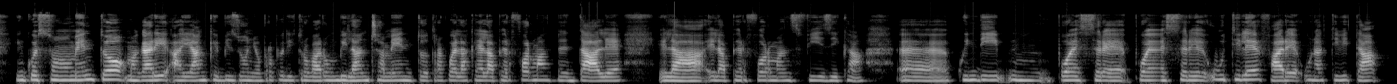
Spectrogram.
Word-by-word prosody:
in 200 - -2
questo 205 +1 0
momento 210 +2 +3
magari 190 +1 +6
hai 185 -2 0
anche 190 +2 +2
bisogno 190 -1 -4
proprio 195 +2 -9
di 185 -1 -5
trovare 185 -1 -2
un 190 0 -1
bilanciamento 185 0 -1
tra 180 0 -8
quella 185 -1 0
che 185 +1 -9
è - - +3
la 180 -1 +2
performance 195 +2 -3
mentale 175 0 +4 0.3
e - - -5
la 170 -2 +5
e 190 - -6
la 180 -1 -1
performance 185 -1 -6
fisica, 175 -4 -5 0.3
ehm, 180 -1 -1
quindi, 200 0 -3
mhmm, 190 -5 -4
può 195 0 +1
essere 185 -2 0
può 200 - -4
essere 190 0 0
utile 220 +3 -1
fare 180 -3 +3
un'attività 185 -2 -2
185 Hz, 150 wpm, -23 LUFS, 180-195 Hz, 0.3 s, magari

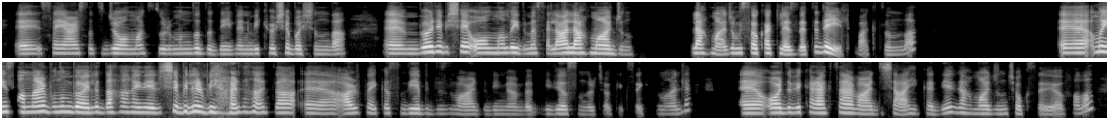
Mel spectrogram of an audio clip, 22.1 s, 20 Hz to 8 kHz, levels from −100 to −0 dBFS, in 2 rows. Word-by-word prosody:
eee, 190 +1 -2
seyyar 200 0 -2
satıcı 200 0 -5
olmak 195 +1 -6
durumunda 195 +2 -7
da 180 -3 -11
değil, 175 +1 -10
hani, 185 -1 -10
bir 190 - -6
köşe 205 +1 -7
başında, 175 -2 -7 0.4
emm, 195 0 -1
"Böyle 260 +3 +7
bir 240 - -10
şey 255 +2 +3
olmalıydı." 215 -1 +1
Mesela 205 0 +2
lahmacun. 200 -6 +4 0.6
Lahmacun 205 -2 +2
bir 210 - -3
sokak 210 0 +1
lezzeti 165 +8 -1
değil 250 - +7
baktığında. 160 - -13 1.4
Eee, 220 0 +4
ama 275 +2 +4
insanlar 260 0 +4
bunun, 255 +1 -4
böyle, 240 -1 +3
daha, 250 +2 -1
hani, 235 -1 -1
erişebilir 255 +4 +3
bir 250 - 0
yerde 220 +3 +2
hatta, 225 -2 -2
eee, 210 - -5 0.2
"Avrupa 200 +3 -3
Yakası" 205 0 -12
diye 200 -1 -4
bir 195 -3 -23
dizi 185 0 -26
vardı, 165 -1 -12
bilmiyorum 165 -1 -18
b 165 - -12
biliyorsundur 180 -3 -10
çok - - -24
yüksek - - -22
ihtimalle. 180 - -17 0.5
Eee, 205 0 +3
orada 225 +2 +1
bir 235 - 0
karakter 215 -1 0
vardı 180 0 -4
"Şahika" 180 -3 -7
diye, 235 +3 -7
lahmacunu 185 -3 -8
çok 180 -2 -12
seviyor, 80 0 -13
falan. 320 - -12
200 Hz, 160 wpm, -22 LUFS, 185-225 Hz, 1.4 s, Böyle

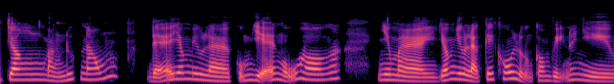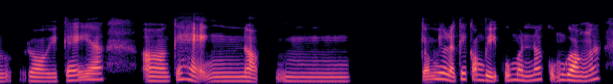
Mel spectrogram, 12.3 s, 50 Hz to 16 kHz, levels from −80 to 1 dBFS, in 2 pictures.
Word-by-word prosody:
chân 235 0 +2
bằng 195 -2 -2
nước 250 +5 -5
nóng 260 +10 -1 0.3
để, - - +3
giống 275 0 +1
như 255 -2 0
là, 195 -5 +4
cũng 225 +1 -5
dễ - - +5
ngủ 235 +3 -1
hơn 240 +1 +3
á. 285 - -2 0.4
Nhưng 235 -1 0
mà, 185 -4 +6
giống 175 +9 +1
như 255 - +2
là, 185 - +5
cái 255 - -1
khối 280 +1 +1
lượng - - -3
công 200 0 -4
việc 185 -3 -2
nó 235 - -4
nhiều, 175 -7 -2 0.2
rồi 175 -2 -2
cái 210 - 0
á, 125 0 +1 0.4
ờ, 185 -1 +1
cái - - -3
hạn 185 -4 0
nộp, 180 - +2
ừm 175 -1 -8 0.7
giống - - -1
như 270 -2 +2
là, 195 - +3
cái 260 - -2
công 235 -2 -1
việc 195 -3 +2
của - - -4
mình 220 -4 -2
nó 240 +2 -1
cũng 230 0 -5
gần 195 -3 +5
á, 245 +5 -3
210 Hz, 220 wpm, -24 LUFS, 180-245 Hz, 0.7 s, mà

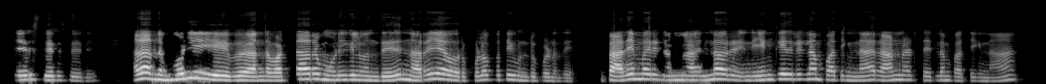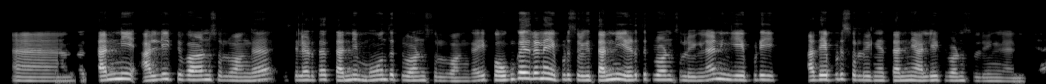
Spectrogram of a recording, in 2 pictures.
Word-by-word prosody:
சரி, 210 +2 +1
சரி, 200 0 0
சரி. 165 -3 -12 0.4
அதான் 265 +5 +8
அந்த 225 -1 +4
மொழி 255 +5 +5 0.4
வ - - 0 0.2
அந்த 185 +1 -1
வட்டார 245 +7 +4
மொழிகள் 210 +1 -1
வந்து 185 -1 0 0.2
நெறைய 230 +8 +2 0.2
ஒரு 185 -1 -3
குழப்பத்தை 215 +2 -5
உண்டு 180 -1 -8
பண்ணுது. 160 -3 -12 0.3
இப்ப - - -5
அதேமாரி 240 +2 +2
நம்ம 200 +1 -2 0.2
இன்ன 220 +5 0
ஒரு 220 -2 -2 0.3
எங்க 225 +2 -5
இதல 235 0 -1
எல்லாம் 245 -1 -1
பார்த்தீங்கன்னா, 195 -2 -4
ராம்நாடு் 210 +2 -4
சைட்லாம் 195 +1 -10
பார்த்தீங்கன்னா, 165 -2 -14 0.6
அ - - -4 0.5
அந்த 170 0 -16 0.2
தண்ணீ 250 +6 +4 0.2
அள்ளிட்டுவான்னு 220 -1 0
சொல்லுவாங்க. 180 -2 -6 0.4
சில 200 0 -6
இடத்தல 220 +2 -5
தண்ணீ 210 +4 -1
மோந்துட்டுவான்னு 200 -3 -3
சொல்லுவாங்க. 160 -2 -10
இப்ப 200 -1 +1
உங்க 235 +4 -5
இதிலலாம் 270 -3 +3
எப்பிடி 225 +1 -7
சொல்லு 200 -1 -1
தண்ணீ 230 +5 +3
எடுத்துட்டுவான்னு 215 -1 -4
சொல்லுவீங்களா? 190 +4 -4
நீங்க 220 -3 -2
எப்பிடி? 210 +1 -3 0.4
அத 200 - -6
எப்பிடி 230 +1 -8
சொல்வீங்க? 195 -2 -5
தண்ணீி 190 +1 -2
அள்ளிட்டுவான்னு 185 -1 -5
சொல்லுவீங்களா 160 -2 -13
நீங்க? 145 - -24
205 Hz, 160 wpm, -18 LUFS, 185-225 Hz, 0.6 s, அதான்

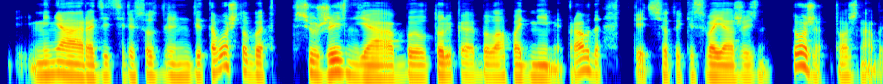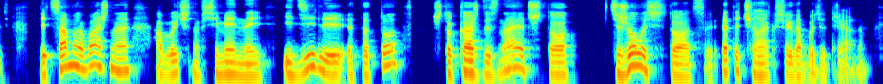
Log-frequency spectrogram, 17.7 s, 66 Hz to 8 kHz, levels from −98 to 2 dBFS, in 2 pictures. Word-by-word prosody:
меня 110 -1 +3
родители 105 +1 -1
создали 110 +1 -4
не 105 0 -4
для 110 +1 -1
того, 130 - +1
чтобы 115 - 0 0.2
всю 125 - 0
жизнь 120 +1 +4
я 95 -1 +4
был 100 0 0
только 110 +1 0
была 100 -1 0
под 100 -1 -1
ними, 100 -2 -2
правда? 120 0 +1 0.3
Ведь - - -4
всё-таки 110 - -6
своя 100 -2 +4
жизнь 105 +3 -6 0.2
тоже 185 -3 +4
должна 105 0 -4
быть. - - -15 0.3
Ведь 115 0 -1
самое 180 +1 +4
важное, 165 -6 0 0.2
обычно, 120 -2 -2
в - - -8
семейной 110 -2 -1
идиллии- 120 +1 +1
это 110 0 -3
то, 200 - -2 0.3
что - - -2
каждый 125 -4 +3
знает, 155 +8 0
что 115 -7 -1 0.3
в - - -19
тяжелой 170 +8 +4
ситуации, 105 - -2
этот 130 +2 0
человек 110 -1 -1
всегда 110 -2 -1
будет 105 - -8
рядом. - - -8
110 Hz, 150 wpm, -26 LUFS, 105-130 Hz, 0.3 s, жизнь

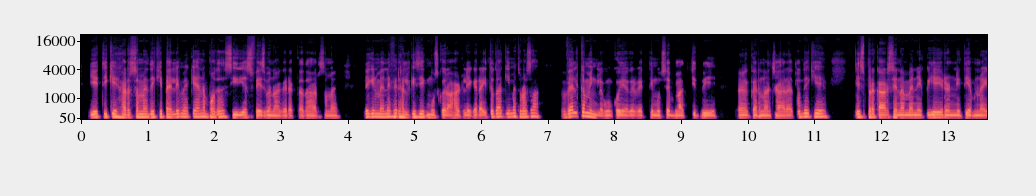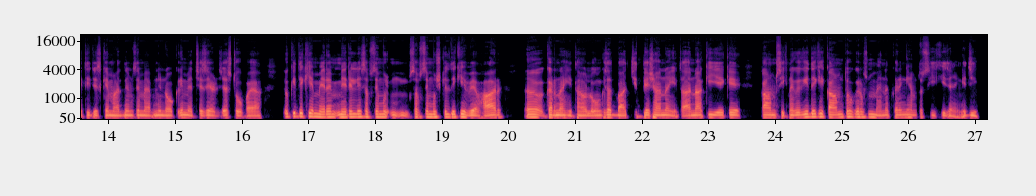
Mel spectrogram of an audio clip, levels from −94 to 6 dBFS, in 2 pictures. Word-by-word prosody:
ये 120 - +5
थी 125 - +3
की 135 +1 +4
हर 110 -1 +2
समय 130 +2 +3
देखिए 125 +1 +1
पहले 125 +1 +2
मैं 135 - 0
क्या 135 +1 +1
है 135 - +2
ना 140 - +3
बहुत 125 -1 +1
ज़्यादा 135 +1 +2
सीरियस 115 +1 0
फेस 100 -2 +2
बना 95 -2 0
के 95 +1 -3
रखता 85 -1 -5
था 95 -1 -2
हर 90 - -2
समय। 90 -6 -4 0.4
लेकिन 135 0 +3
मैंने 135 +1 +3
फिर 140 -1 +3
हल्की-सी 125 +1 +3
एक - - -1
मुस्कुराहट 105 -1 -1
लेकर 105 0 -1
आई 105 +2 0
तो 130 - -1
ताकि 140 -1 0
मैं 150 - +2
थोड़ा-सा 140 +2 +2 0.5
वेलकमिंग 150 -4 +3
लगूँ। 95 +1 -2
कोई 100 -1 +3
अगर 100 0 -2
व्यक्ति 100 +2 -4
मुझसे 100 +1 0
बातचीत 95 0 -3
भी 100 -1 +2
अ, 105 +2 -5
करना 95 -1 +1
चाह 90 -1 -2
रहा 95 - -2
है 100 - -3
तो 130 - -1
देखिए 140 -1 +3 0.5
इस 125 - +1
प्रकार 115 -3 +2
से 120 +2 +1
ना 110 0 +2
मैंने 105 0 +2
यही 115 +1 +3
रणनीति 105 0 0
अपनाई 95 -1 -1
थी 105 - -1
जिसके 100 +1 -3
माध्यम 95 +1 0
से 105 - -2
मैं 95 -1 0
अपनी 100 +1 -1
नौकरी 95 +2 -1
में 105 -2 +1
अच्छे 100 -3 -4
से 105 - 0
एडजस्ट 100 +2 -3
हो 90 - 0
पाया 90 0 -1
क्योंकि 140 +9 -5
देखिए 150 0 +2
मेरे 125 +1 +3
मेरे 120 +1 +2
लिए 130 0 +3
सबसे 125 0 -1
मु 125 -1 +2 0.4
सबसे 125 +1 0
मुश्किल 125 0 +1
देखिए 125 +1 +3
व्यवहार 100 +1 +2
अ, - - -10 0.7
करना 105 -2 +3
ही 100 -1 -2
था 95 - +1
और 95 - 0
लोगों 95 +1 0
के 110 - -4
साथ 115 -1 +3
बातचीत 130 +7 -7
पेशा 105 +1 +3
आना 105 0 +1
ही 95 - -3
था 90 +2 0
ना 105 +2 +1
कि 115 - -1
ये 110 - +1
के 110 -1 +3 0.4
काम 110 -1 +1
सीखना 105 - -3
है - - 0
क्योंकि 115 +4 +2
देखिए 135 +1 +2
काम 115 +1 +1
तो 130 +2 +2
अगर 125 -1 +1
उसमें 120 0 -1
मेहनत 105 0 -2
करेंगे 110 +1 -1
हम 105 - -4
तो 110 - -5
सीख 95 - -10
ही - - -1
जाएँगे। - - -3
जी। - - -1
110 Hz, 250 wpm, -22 LUFS, 100-125 Hz, 0.7 s, ये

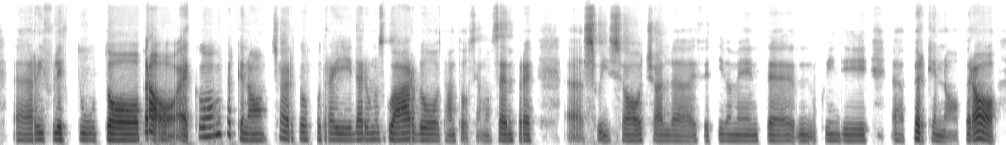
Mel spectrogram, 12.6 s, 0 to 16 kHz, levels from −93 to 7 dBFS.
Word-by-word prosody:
ehm, 145 -1 -5
riflettuto. 155 -2 +4
Però - - +7
ecco 240 +5 +1
perché 295 - -3
no, 150 0 -2
certo 170 -2 -4
potrei 155 -2 -4
dare 160 0 -2
uno 160 +1 -6
sguardo 155 -3 +2
tanto 135 -1 -10
siamo 130 - -17
sempre, 145 0 -3 0.4
ehm, - - -10
sui 130 - -4
social 135 -1 -4 0.3
effettivamente, 135 -2 -7
mhmm, 135 0 -7
quindi, 140 -2 -7 0.3
ehm, 145 -3 -12
perché 170 -4 0
no, 110 -10 -9
però - - +5
150 Hz, 115 wpm, -23 LUFS, 140-160 Hz, 0.4 s, Però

